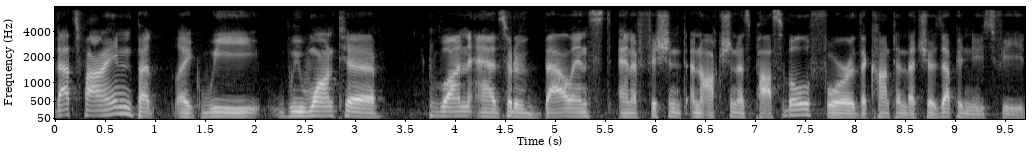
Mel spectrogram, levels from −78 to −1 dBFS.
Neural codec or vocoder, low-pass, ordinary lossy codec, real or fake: none; 7.2 kHz; MP3, 64 kbps; real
